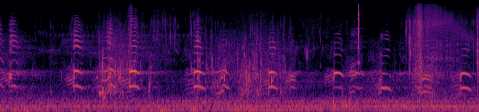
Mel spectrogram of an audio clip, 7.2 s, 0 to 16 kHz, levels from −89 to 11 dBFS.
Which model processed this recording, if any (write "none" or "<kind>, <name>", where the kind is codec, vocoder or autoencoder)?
none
